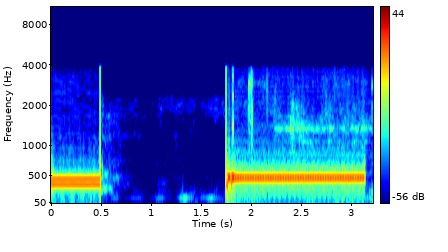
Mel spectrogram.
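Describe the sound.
Telephone call transfer tones: a short, steady, mid-pitched electronic beep, a pause of over a second, then a longer steady tone lasting about one and a half seconds, both loud and clean.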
